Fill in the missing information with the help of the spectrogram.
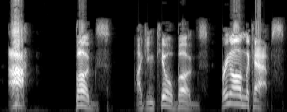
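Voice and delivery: loud, gleeful outburst at the bugs; eager shout. A narrator's reading. Narrator cutting Glory off with a stomp, shouting eagerly. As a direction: bellow it with blunt delight. Stomps hoof, cuts her off.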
